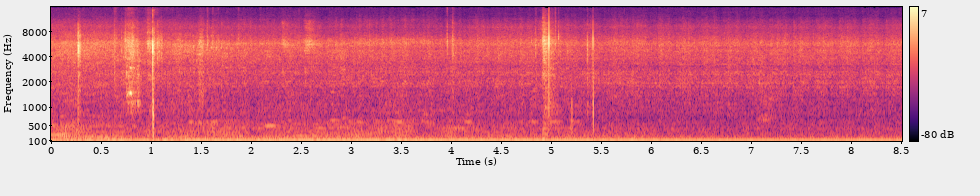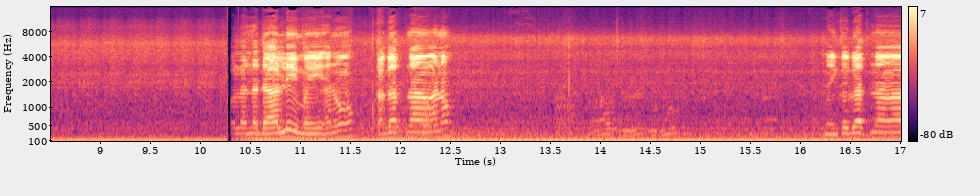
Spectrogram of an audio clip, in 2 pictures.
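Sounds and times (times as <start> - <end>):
machine humming: 0.0 - 17.0.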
